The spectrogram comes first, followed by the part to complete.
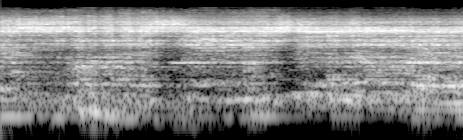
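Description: Live band music playing, with a steady high shimmer of shaken percussion running through it.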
